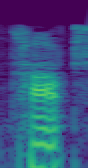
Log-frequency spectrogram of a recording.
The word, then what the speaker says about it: Hoppe's: Now, not everyone has a huge supply of Hoppe's gun cleaning solvent, Hops, if you like to pronounce it that way, that which I've always used, and I think it's awesome.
